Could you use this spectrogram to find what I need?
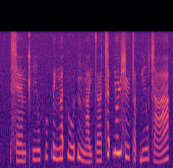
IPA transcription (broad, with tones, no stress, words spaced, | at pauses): sɛː˨mkʰiː˧w kʷɐ˧k̚ɐ˨j n̪ɐ˨˥t̚ wuː˨˥t̚ŋɪ˨˩ŋaː˨˩jt̪œː˨ t͡sɐ˥t̚jɵ˥ɥ syː˧t̪ɐ˨k̚jiː˧wt͡saː˨˥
